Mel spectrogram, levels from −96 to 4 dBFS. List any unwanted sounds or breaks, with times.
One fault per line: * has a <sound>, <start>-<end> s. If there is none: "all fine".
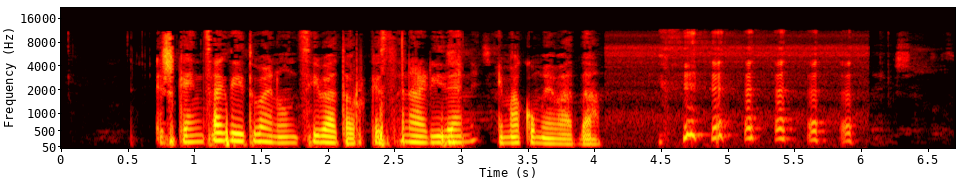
* has a laugh, 4.5-6.0 s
